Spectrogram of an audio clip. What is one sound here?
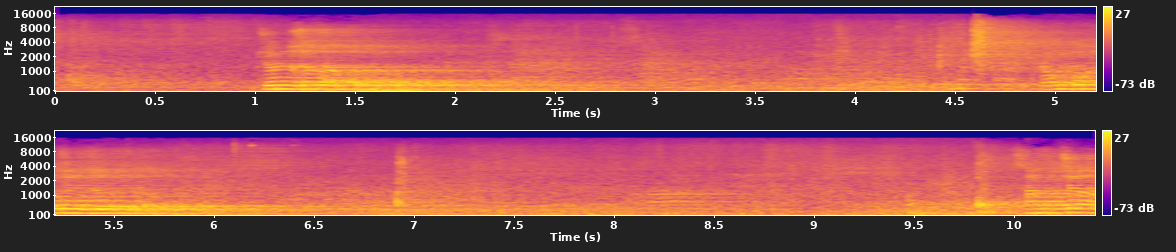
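A man reads out over a loudspeaker in an echoing hall.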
